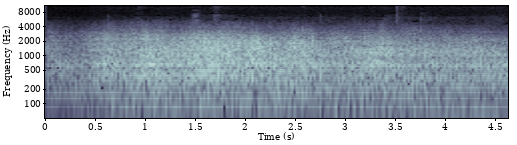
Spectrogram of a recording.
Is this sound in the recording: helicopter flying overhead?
yes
